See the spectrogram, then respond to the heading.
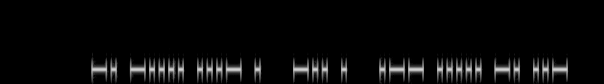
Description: Morse code, heard as a keyed tone, about 25 wpm, 700 Hz. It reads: N6VE DE W5NU
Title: USA Callsign DE Callsign - 4 Characters - 25wpm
